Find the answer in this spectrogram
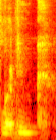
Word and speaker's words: Leduc: my last name though it's leduc but that's no big deal okay it's okay why don't like a duck talk about your best halftime look i've i've heard i've heard some worse pronunciations of my last name so it's all good well duke duke rhymes with puke kind of like the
